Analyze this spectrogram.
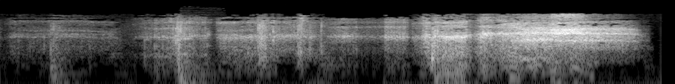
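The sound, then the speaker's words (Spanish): Heavy, raspy monster breathing in ragged bursts, growing louder and thicker until it swells into a harsh, sustained growl near the end. Alone, with no talking. “En ese momento, la respiración del monstruo comenzó a convertirse en un gruñido.”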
